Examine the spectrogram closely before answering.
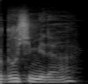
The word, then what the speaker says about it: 룻: 아무튼 롯이 아니고 룻입니다. 발음이 잘 안 되시니까.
